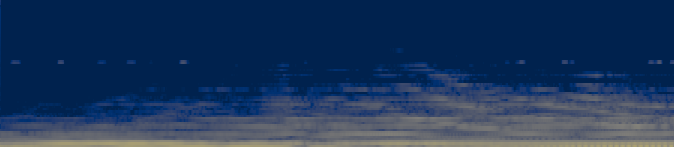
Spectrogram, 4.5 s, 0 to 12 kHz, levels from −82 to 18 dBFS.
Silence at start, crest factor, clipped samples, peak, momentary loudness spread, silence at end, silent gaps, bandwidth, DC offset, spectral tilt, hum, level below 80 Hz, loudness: 0 s; 12 dB; under 0.1%; -10 dBFS; 6 LU; 0 s; none; 5.4 kHz; 0.5%; -9.5 dB/octave; none; -76 dBFS; -22 LUFS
